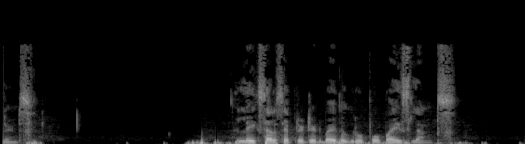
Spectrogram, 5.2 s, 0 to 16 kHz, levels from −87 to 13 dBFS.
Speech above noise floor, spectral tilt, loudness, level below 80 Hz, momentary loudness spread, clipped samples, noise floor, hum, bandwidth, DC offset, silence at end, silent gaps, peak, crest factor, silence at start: 41 dB; -5.5 dB/octave; -26 LUFS; -52 dBFS; 12 LU; under 0.1%; -66 dBFS; none; 11.5 kHz; under 0.1%; 0.6 s; none; -6 dBFS; 20 dB; 0.05 s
